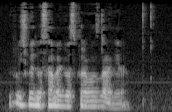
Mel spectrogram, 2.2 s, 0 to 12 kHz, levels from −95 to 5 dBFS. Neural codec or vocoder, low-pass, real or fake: none; 10.8 kHz; real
